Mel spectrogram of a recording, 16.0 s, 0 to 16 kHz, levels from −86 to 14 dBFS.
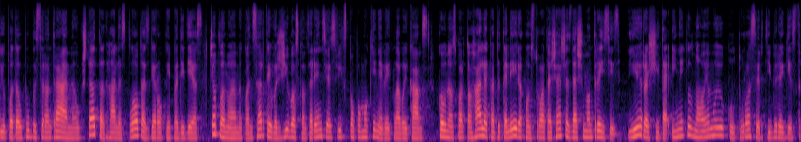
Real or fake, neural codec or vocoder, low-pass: fake; codec, 44.1 kHz, 2.6 kbps, SNAC; 14.4 kHz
